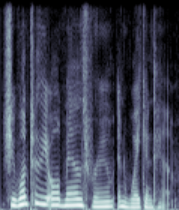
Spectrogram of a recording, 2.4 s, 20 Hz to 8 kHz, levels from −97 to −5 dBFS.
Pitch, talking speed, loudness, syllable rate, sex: 200 Hz, 250 wpm, -16 LUFS, 5.7 syllables/s, female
